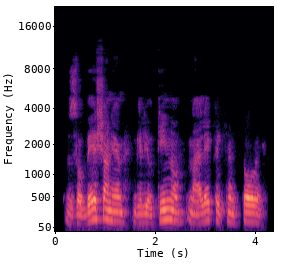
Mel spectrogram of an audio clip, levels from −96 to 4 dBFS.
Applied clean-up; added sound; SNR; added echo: neural mask model Resemble Enhance denoiser.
